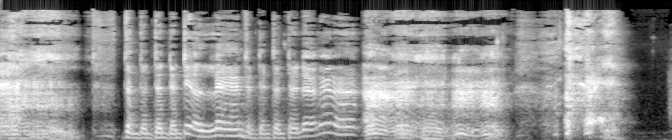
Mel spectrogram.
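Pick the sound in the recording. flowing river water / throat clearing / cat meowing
throat clearing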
